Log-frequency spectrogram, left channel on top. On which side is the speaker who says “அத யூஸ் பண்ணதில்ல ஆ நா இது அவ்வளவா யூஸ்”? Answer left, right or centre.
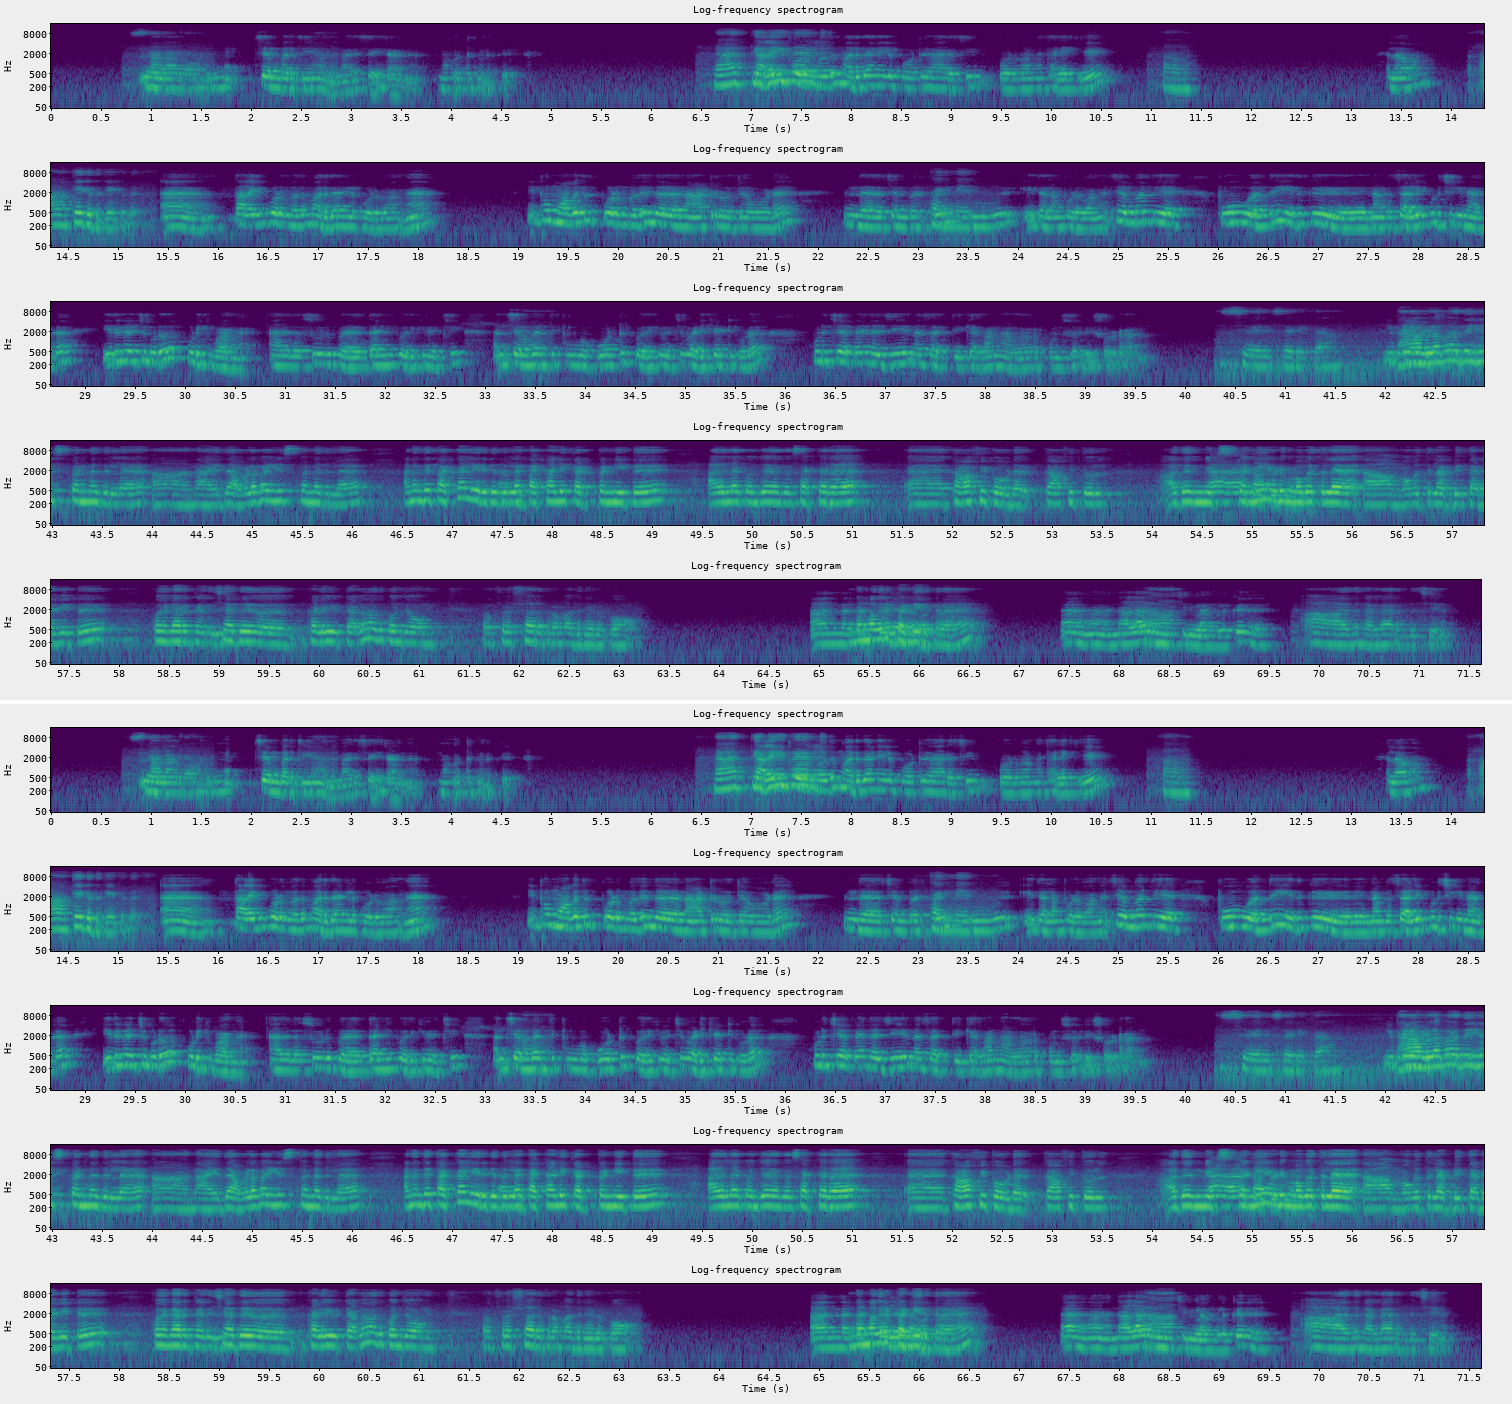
Right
